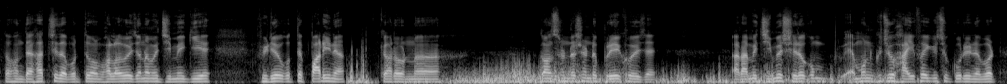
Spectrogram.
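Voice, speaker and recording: A man's voice: medium pitch, little pitch movement, brisk, pauses often. A young man, vlogging casually and enthusiastically while out on the streets, often slipping into English phrases. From West Bengal, India. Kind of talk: casual walking vlog. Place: outdoors on streets, partly at night. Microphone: handheld phone camera. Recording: loud outdoor street and wind noise.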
